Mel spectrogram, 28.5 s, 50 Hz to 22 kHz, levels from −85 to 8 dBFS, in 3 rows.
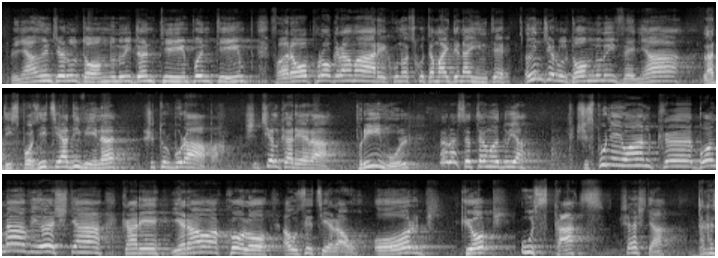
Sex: male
